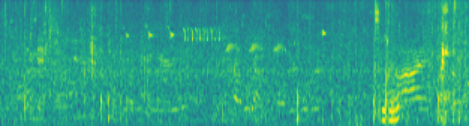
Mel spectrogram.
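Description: Hoofbeats of a horse cantering on sand arena footing: soft, irregular thuds. People talk in the background, and a louder voice is heard near the end.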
